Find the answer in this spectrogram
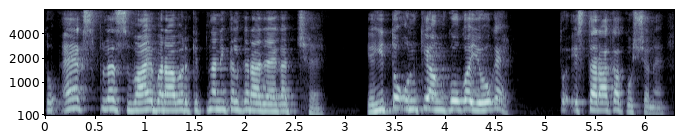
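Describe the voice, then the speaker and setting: A man teaches maths in a live online exam-prep class, his voice sitting fairly high. He talks in a chatty, coaxing way. He keeps prodding his students with quick questions as he works through each problem.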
